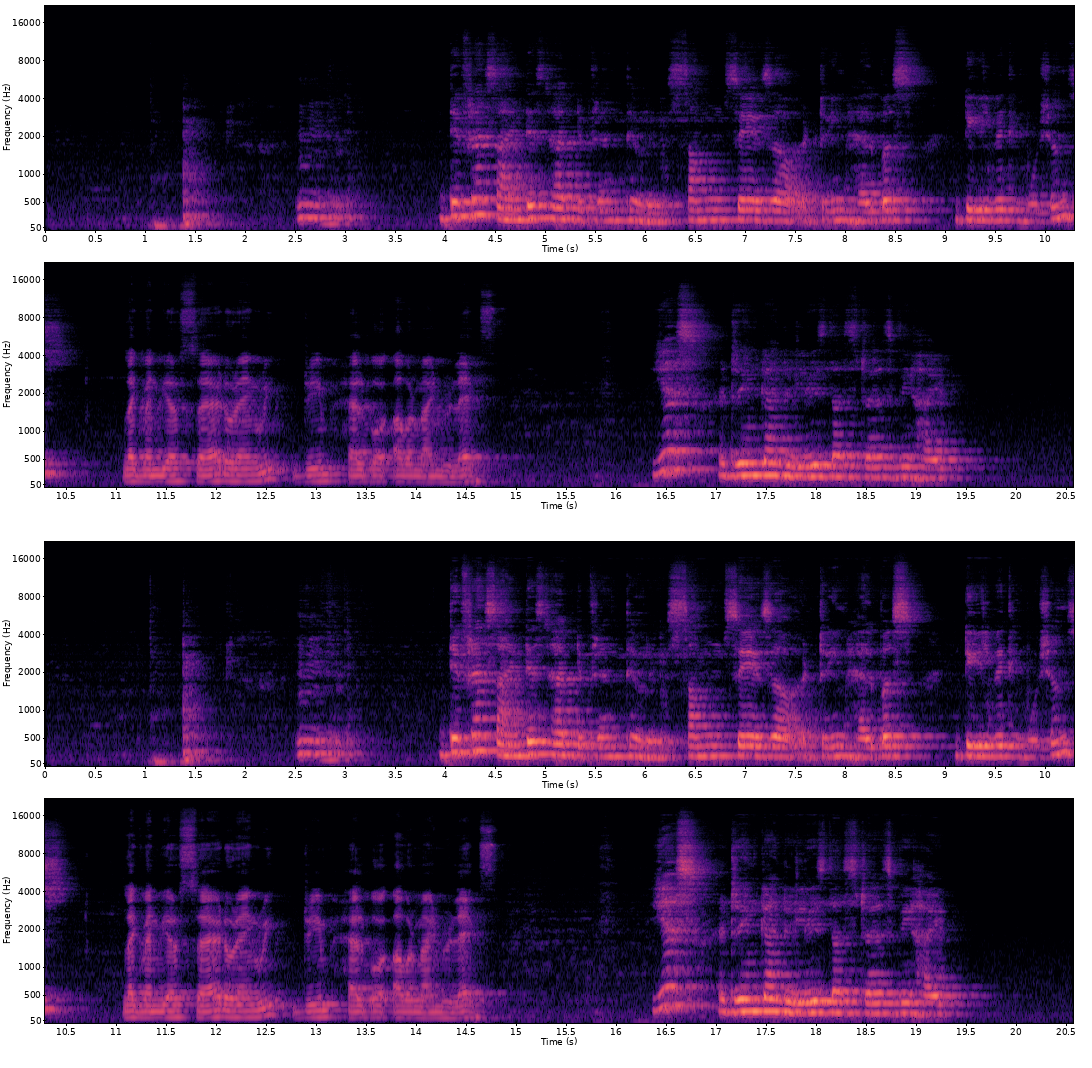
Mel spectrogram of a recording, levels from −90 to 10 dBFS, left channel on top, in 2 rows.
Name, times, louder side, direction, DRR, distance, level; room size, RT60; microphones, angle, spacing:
voice 1, 2.5-3.1 3.9-8.8 9.1-10.5 16.4-19.3, right 3 dB, 85° right, 1.6 m, -25 dB
voice 2, 11.1-14.7, right 1 dB, 40° right, 1.0 m, -34 dB
20.5 x 20.0 x 3.1 m
head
